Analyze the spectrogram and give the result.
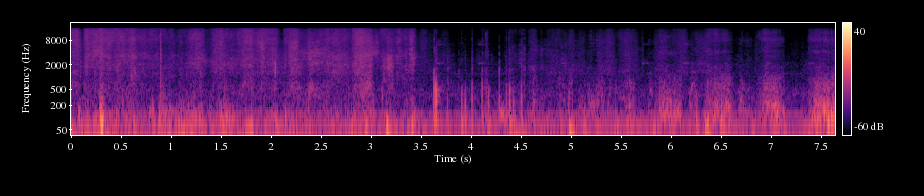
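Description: A pink fabric baseball cap with printed lettering, a hollow fabric crown and a stiff brim, is held up in one hand close to the mic while fingertips and nails scratch and tap its fabric surface. The result is a soft, continuous rustling scratch with a low, muffled thump underneath, broken by a few brief, dry taps that die away almost instantly.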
